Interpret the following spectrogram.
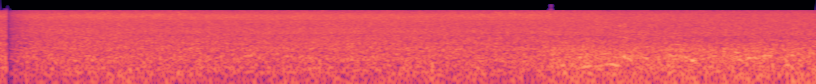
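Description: Waterfall: a steady, even rush of falling water.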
